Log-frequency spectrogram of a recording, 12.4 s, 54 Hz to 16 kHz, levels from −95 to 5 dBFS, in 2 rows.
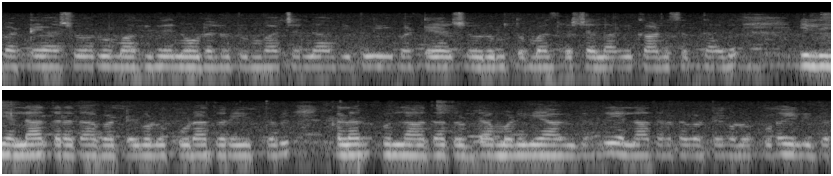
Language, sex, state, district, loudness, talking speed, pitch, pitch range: Kannada, female, Karnataka, Dharwad, -29 LUFS, 165 wpm, 195 Hz, 195-200 Hz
